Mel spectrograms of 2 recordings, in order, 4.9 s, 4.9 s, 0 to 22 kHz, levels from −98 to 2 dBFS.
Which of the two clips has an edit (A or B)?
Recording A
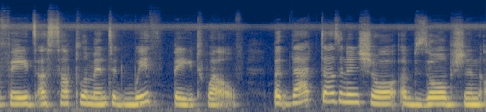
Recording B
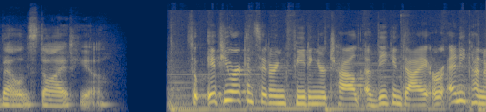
B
